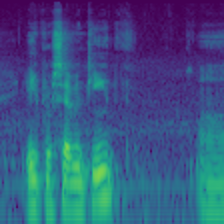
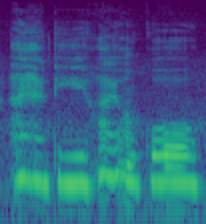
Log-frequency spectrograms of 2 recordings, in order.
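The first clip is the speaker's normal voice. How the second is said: put-on much higher toddler voice calling out, slow on the second greeting; little son calling out; 12 semitones higher, 3 dB quieter, slower than usual. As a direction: call out eagerly like a small child greeting strangers. Son yelling to passing strangers.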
